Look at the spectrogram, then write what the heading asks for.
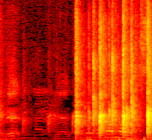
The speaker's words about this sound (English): That deserves a big clap right there. Come on, come on. You got better than that.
